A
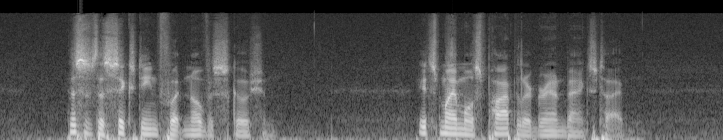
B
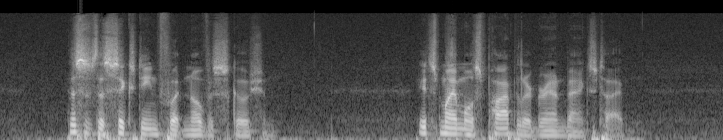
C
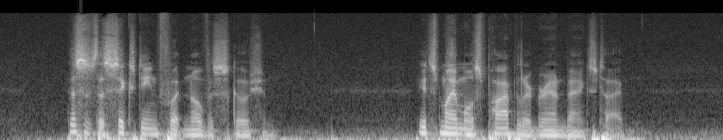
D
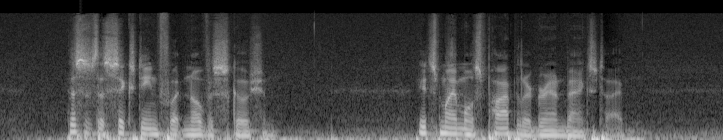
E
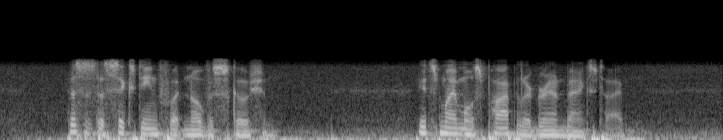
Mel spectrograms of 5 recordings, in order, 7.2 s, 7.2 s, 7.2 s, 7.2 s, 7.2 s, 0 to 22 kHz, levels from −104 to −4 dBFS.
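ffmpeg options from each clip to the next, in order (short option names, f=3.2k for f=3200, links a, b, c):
-af "bandreject=f=60:t=h:w=6,bandreject=f=120:t=h:w=6,bandreject=f=180:t=h:w=6,volume=-2dB"
-af "asubboost=boost=5:cutoff=170"
-af "acompressor=threshold=-22dB:ratio=5,volume=-3.5dB"
-filter_complex "[0:a]asplit=2[a][b];[b]asoftclip=type=tanh:threshold=-31dB,volume=-6dB[c];[a][c]amix=inputs=2:normalize=0,aresample=8000,aresample=44100,volume=-2.5dB"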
